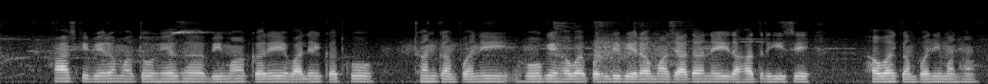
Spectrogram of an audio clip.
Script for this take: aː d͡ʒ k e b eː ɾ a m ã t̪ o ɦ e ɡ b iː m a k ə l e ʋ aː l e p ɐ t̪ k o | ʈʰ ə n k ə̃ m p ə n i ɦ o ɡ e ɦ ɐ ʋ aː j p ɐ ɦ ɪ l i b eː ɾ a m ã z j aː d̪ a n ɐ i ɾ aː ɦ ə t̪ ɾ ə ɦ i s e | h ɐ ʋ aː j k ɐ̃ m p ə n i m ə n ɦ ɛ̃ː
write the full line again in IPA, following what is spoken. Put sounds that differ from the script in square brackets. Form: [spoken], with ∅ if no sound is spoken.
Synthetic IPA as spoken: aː d͡ʒ k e b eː ɾ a m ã t̪ o ɦ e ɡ b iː m a k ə [ɾ] e ʋ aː l e [k] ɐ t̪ k o | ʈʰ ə n k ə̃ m p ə n i ɦ o ɡ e ɦ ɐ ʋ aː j p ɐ ɦ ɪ l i b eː ɾ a m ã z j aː d̪ a n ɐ i ɾ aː ɦ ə t̪ ɾ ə ɦ i s e | h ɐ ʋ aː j k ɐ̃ m p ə n i m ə n ɦ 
